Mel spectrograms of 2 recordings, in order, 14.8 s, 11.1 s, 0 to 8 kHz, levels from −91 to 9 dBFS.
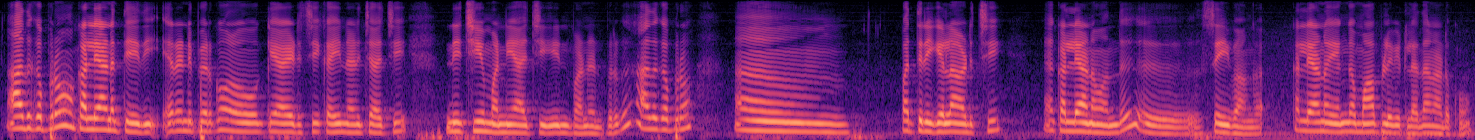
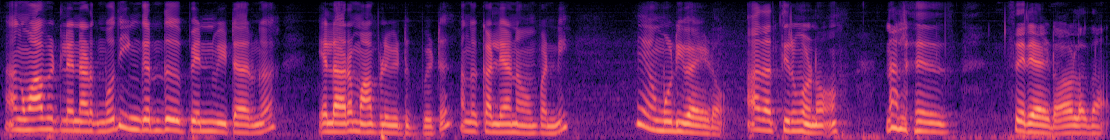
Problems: none marked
